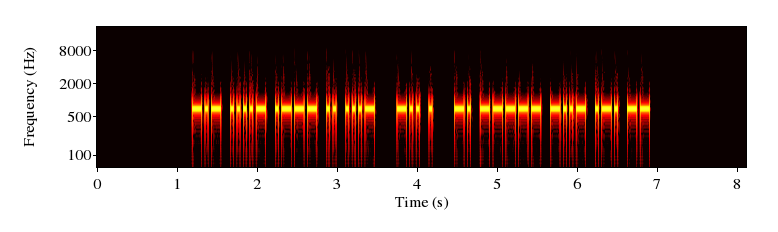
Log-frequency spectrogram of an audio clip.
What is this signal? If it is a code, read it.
Morse code, heard as a keyed tone, about 31 wpm, 700 Hz. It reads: K4JIV DE N0XRM
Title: USA Callsign DE Callsign - 5 Characters - 30wpm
